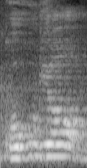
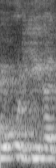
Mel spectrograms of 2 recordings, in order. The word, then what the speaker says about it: 고구려: 대표적인게 뭐냐면은 우리가 지금 고구려 무슨 고려 그러지 않습니까 근데 그게요 지금 굉장히 잘못된 겁니다 고구 리입니다 근데 왜 고구리가 되냐면 나라 이름으로 쓸 때는 리라고 해라라고 그랬어요 근데 요새 언어학자들이 정말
